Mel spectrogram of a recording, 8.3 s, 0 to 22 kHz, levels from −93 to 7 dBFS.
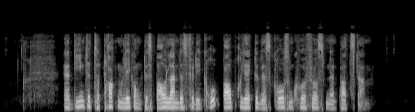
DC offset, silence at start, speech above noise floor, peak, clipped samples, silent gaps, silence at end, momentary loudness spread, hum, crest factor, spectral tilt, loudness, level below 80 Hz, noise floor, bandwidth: under 0.1%; 1.3 s; 53 dB; -4 dBFS; under 0.1%; none; 1 s; 10 LU; none; 20 dB; -6 dB/octave; -24 LUFS; -58 dBFS; -76 dBFS; 7.6 kHz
